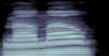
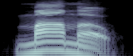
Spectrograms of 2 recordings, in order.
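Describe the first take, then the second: First: The first vowel sounds like 'oh'. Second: The first vowel sounds like 'ah', carefully enunciated. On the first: The speaker calls it wrong. "I thought it was going to be pronounced Momo" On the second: The speaker calls it right. "Nope, Mamo, specifically, very carefully enunciated"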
